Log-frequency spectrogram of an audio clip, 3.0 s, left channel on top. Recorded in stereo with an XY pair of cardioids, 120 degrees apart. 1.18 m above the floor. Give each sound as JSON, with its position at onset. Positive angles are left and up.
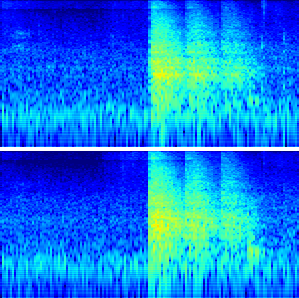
{"t": 1.5, "sound": "a clap", "azimuth_deg": -60, "distance_m": 0.5}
